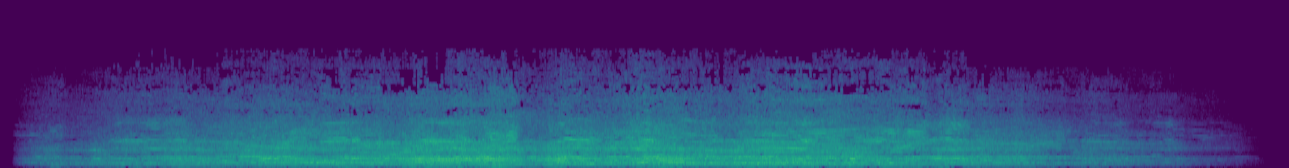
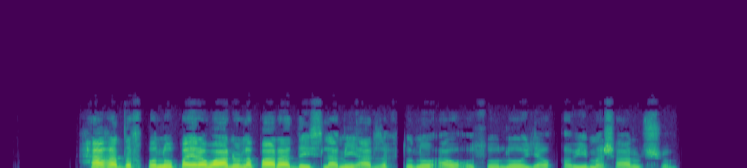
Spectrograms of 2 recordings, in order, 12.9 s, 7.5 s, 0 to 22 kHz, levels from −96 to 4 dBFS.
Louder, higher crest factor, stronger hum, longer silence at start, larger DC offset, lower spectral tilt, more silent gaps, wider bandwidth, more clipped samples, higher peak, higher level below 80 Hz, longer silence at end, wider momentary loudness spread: second, -33 LUFS vs -18 LUFS; about the same, 16 dB vs 18 dB; neither; second, 0.3 s vs 0.85 s; neither; second, 2.5 dB/octave vs -7 dB/octave; second, none vs 3.99-4.03 s; first, 15.5 kHz vs 7.8 kHz; neither; second, -20 dBFS vs 0 dBFS; second, under -90 dBFS vs -66 dBFS; first, 1.1 s vs 0.7 s; first, 18 LU vs 13 LU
